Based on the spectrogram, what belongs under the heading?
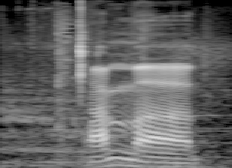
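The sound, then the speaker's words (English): A dinosaur, a Chiruka, lets out a single loud, pained roar as it is severed, a strained bellowing cry lasting under a second that swells and then cuts off abruptly. “you hear this dinosaur roar in pain and turn around and see this Chiruka get just absolutely severed.”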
